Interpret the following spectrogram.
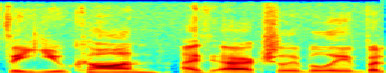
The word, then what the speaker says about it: Yukon: the UK. And for a second, I was just like, what? Is this motherfucker serious right now? No, It's pronounced Yukon.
